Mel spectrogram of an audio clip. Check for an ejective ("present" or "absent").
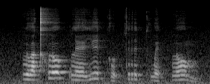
absent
